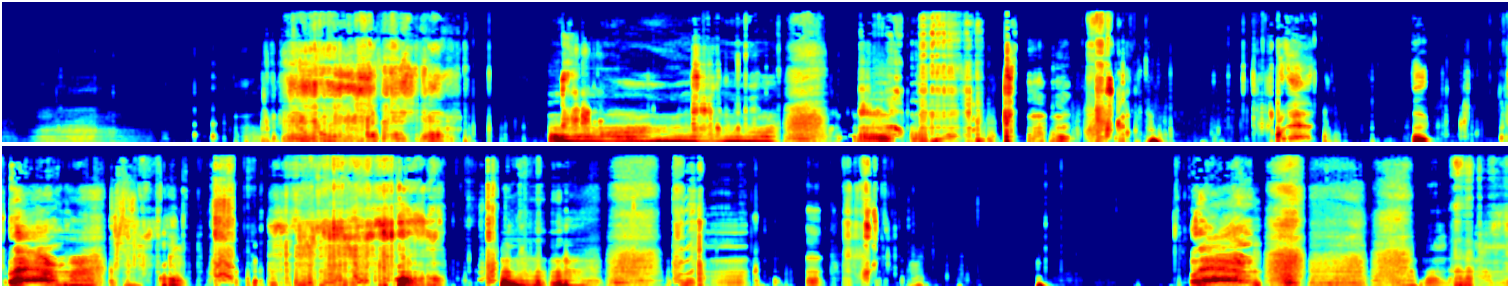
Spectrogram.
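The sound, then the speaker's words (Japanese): Swallowing and gulping close to the ear: wet throat and mouth sounds come in irregular bursts separated by silent pauses, with soft breaths and small crunchy, sticky noises between them. “ちょうど耳元ですし、私のごっくんの音存分に楽しんでくださいね。”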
